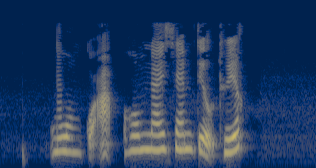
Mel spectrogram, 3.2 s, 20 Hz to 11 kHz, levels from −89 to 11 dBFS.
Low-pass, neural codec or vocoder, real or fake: 7.2 kHz; none; real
